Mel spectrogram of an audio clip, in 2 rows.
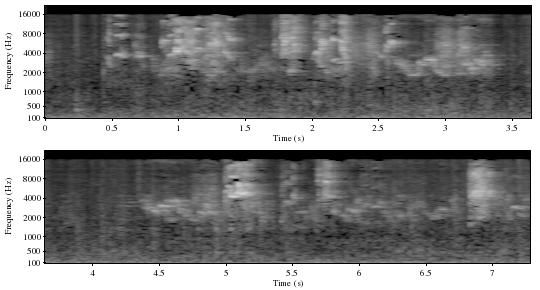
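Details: Shrill, high chattering chirps from lovebirds kept for breeding in an aviary, 22 November 2024, arriving in repeated noisy bursts throughout, with a loud peak midway and a faint low hum behind.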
